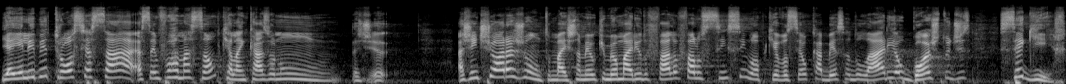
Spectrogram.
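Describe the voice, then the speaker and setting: A woman's high-pitched, animated voice at a fairly quick pace. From Rio de Janeiro, Brazil (Niterói), later São Paulo. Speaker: preacher. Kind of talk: sermon. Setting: stage with audience at women's conference.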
